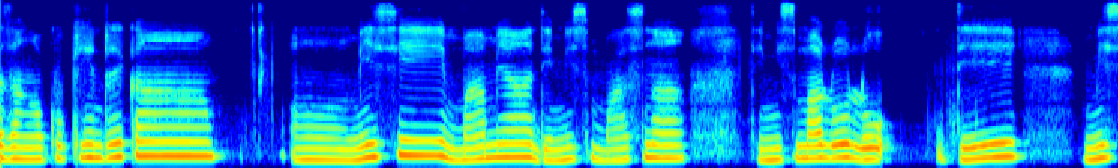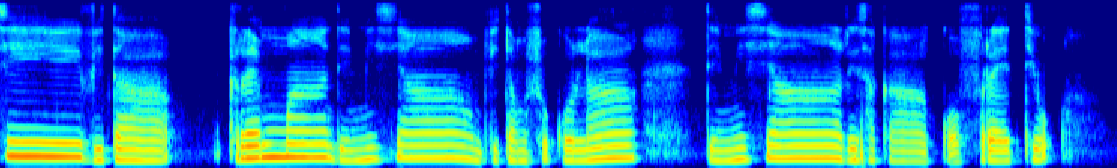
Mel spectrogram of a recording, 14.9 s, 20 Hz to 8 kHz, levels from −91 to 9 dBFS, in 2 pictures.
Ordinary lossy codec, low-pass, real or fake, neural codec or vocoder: none; 7.2 kHz; real; none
